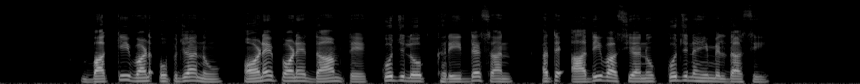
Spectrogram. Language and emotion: Punjabi, neutral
